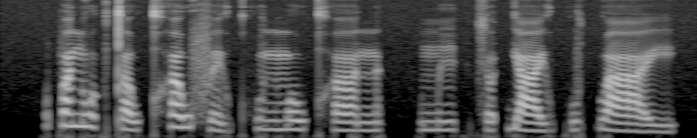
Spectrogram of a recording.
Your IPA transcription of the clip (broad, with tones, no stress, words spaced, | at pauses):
pɐ˥nwʊ˨˥k̚t̪ɐ˨˥w kʰɐ˥w fe˨˩jkʷʰɐ˧nmo˧w kʰɐ˧n | miː˨k̚sɵ˨˥t̚jaː˨j kʷɐ˨˥t̚waː˨˩j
